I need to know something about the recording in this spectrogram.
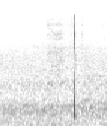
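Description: A pitched ball smacks sharply into a catcher's mitt.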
